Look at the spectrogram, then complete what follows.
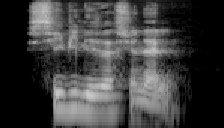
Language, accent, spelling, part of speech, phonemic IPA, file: French, France, civilisationnel, adjective, /si.vi.li.za.sjɔ.nɛl/, LL-Q150 (fra)-civilisationnel.wav
- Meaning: civilizational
